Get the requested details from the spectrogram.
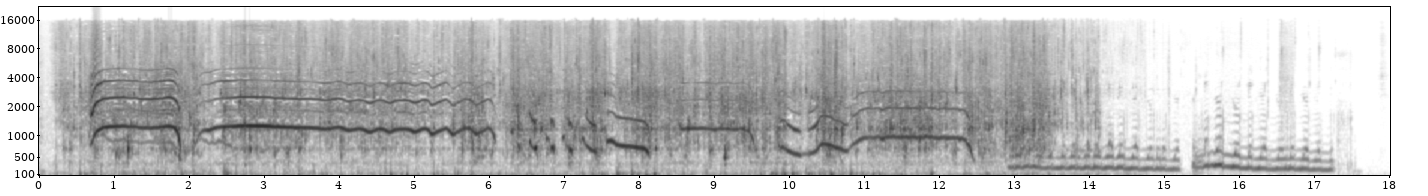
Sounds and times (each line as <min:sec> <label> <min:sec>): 0:00.0 splashing water 0:16.8
0:00.0 blubbing water 0:17.3
0:00.7 female voice screaming 0:13.7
